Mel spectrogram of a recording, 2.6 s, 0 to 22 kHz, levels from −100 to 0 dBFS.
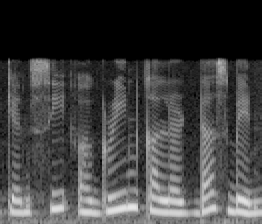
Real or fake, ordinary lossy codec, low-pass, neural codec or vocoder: real; none; 7.2 kHz; none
